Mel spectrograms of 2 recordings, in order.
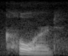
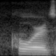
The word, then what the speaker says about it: chord: chords at their intersection a chord pronounced k-o-r-d and parenthesis not chord is a line segment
